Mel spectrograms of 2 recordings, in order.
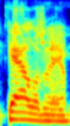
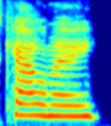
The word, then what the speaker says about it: Chalamet: I think it's Chalamet, but I could be wrong. But that sounds bad. Either that or Chalamet. It's obviously the T is silent, but honestly, I'd probably put him up.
